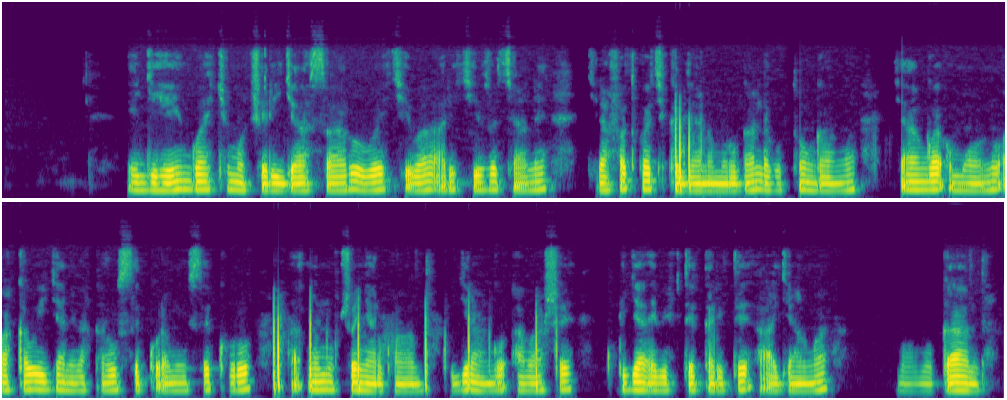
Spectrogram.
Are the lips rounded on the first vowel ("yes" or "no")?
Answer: no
